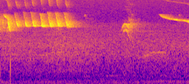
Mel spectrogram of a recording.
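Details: Morning birdsong at a home in Dehradun: a fast, high repeated trill lasts about a second and then stops, followed by quiet with a soft, faint high whistle near the end.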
